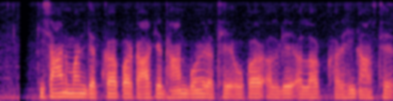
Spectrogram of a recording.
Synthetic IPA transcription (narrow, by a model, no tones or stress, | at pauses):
kɪsaːnmənd͡ʒət̪kapəɾəkaːɾked̪ʱaːnboẽɾət̪ʰeʔoːkəɾə̰lɡeʔələɡ̚kʰəɾɦiɡãːst̪ʰeː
